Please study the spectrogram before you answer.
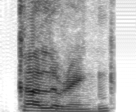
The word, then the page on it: colouring: Indian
